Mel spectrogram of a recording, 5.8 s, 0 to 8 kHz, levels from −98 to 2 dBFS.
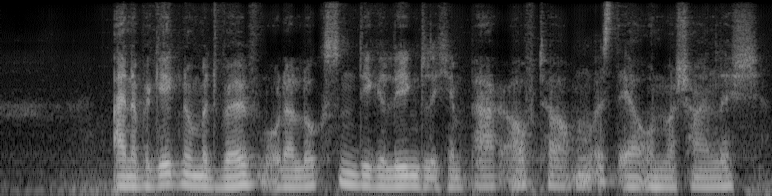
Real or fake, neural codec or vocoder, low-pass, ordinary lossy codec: fake; codec, 16 kHz, 0.5 kbps, X-Codec, WavLM features, trained on Multilingual LibriSpeech; none; none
